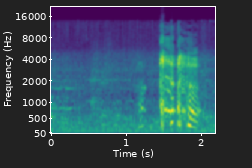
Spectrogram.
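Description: A person coughs in a short, loud burst of a few quick hacks near the end, over low background noise.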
